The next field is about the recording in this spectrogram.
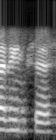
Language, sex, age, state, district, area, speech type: Tamil, female, 30-45, Tamil Nadu, Dharmapuri, rural, conversation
